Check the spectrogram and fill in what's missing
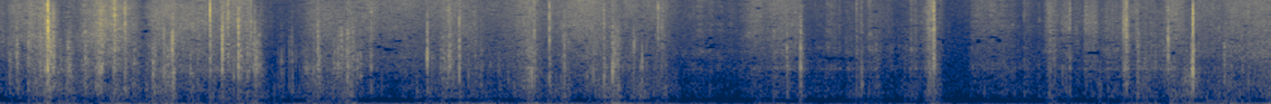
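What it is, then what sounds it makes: Newsprint paper. Large, thin newsprint newspaper sheets lie flat on a table as a bare hand flips a page over, then the palm and fingertips rub and smooth the sheet flat. Bright, dry crinkling and crumpling rustles come in quick, uneven bursts with sharp papery crackles, fading between strokes into soft, breathy swishes.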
